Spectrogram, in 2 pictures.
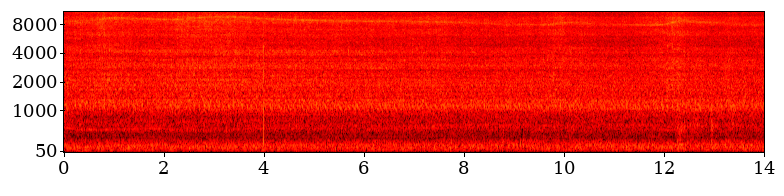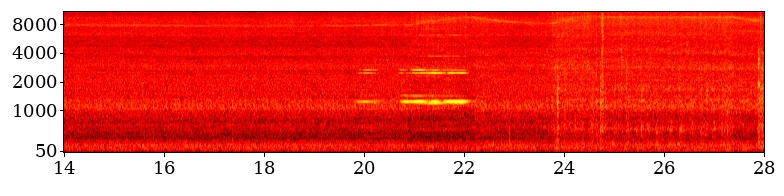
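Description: Liebherr R9121 tracked excavator's diesel engine running steadily. About twenty seconds in, a warning beeper sounds twice, a short beep then a longer one.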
